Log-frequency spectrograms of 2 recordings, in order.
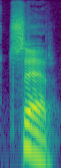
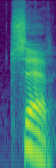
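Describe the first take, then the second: No difference in how they are said.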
